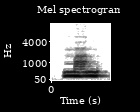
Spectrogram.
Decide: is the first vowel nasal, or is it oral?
oral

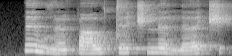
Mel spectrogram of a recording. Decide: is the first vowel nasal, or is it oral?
oral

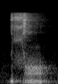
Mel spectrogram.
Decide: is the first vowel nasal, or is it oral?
oral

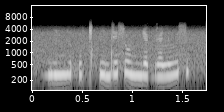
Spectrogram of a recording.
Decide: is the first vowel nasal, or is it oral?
nasal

